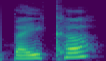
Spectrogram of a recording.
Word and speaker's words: baker: The baker ran to wrap a loaf of bread.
